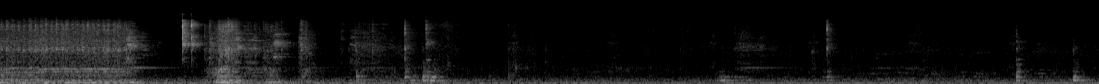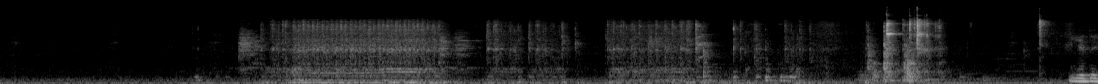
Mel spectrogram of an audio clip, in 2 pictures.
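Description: A sewing machine stitches a pillow cover in short bursts of rapid mechanical whirring, with a longer run later on, separated by quiet pauses and spoken instruction.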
